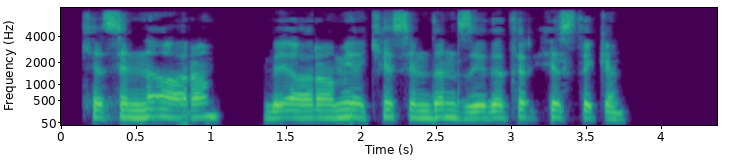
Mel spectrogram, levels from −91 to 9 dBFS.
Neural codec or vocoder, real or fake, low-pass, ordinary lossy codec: vocoder, 44.1 kHz, 80 mel bands, Vocos; fake; 7.2 kHz; MP3, 64 kbps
